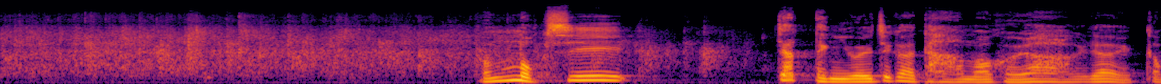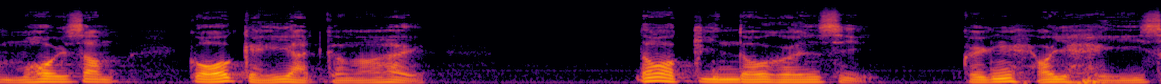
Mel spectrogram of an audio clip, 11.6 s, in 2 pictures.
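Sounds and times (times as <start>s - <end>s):
faint applause from a church congregation: 0.0s - 3.9s
speech: 2.4s - 3.3s, 3.9s - 8.0s, 9.0s - 11.5s.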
